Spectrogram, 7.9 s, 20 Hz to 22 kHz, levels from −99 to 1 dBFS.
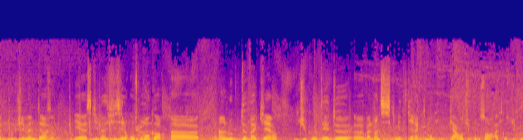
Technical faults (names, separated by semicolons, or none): short concealed packet loss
